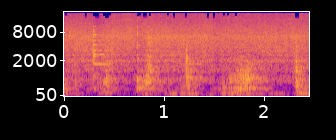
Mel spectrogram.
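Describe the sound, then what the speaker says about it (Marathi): Peeled fresh cashews, potato and drumsticks are stir-fried in a pan, giving a steady bright sizzle with a few scraping stirs of a spatula. "सोललेले काजूगर, बटाटा आणखी शेगलाच्या शेंगा हे सुद्धा आपल्याला व्यवस्थित परतून घ्यायचं आहे।"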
